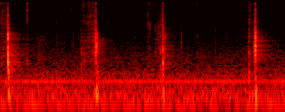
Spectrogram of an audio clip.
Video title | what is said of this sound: Is my Base Set Booster Box Resealed?! | a loose pack going left to right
